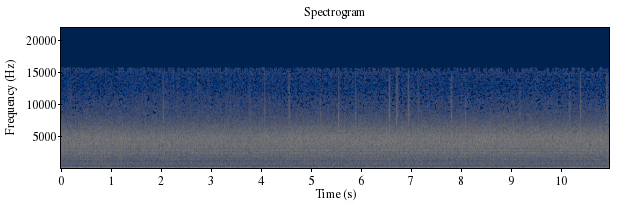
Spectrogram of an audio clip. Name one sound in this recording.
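A propeller engine drones steadily and loudly.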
